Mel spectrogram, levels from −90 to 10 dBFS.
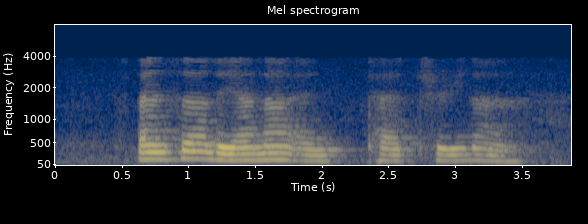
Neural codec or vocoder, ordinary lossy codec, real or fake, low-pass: none; AAC, 16 kbps; real; 7.2 kHz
